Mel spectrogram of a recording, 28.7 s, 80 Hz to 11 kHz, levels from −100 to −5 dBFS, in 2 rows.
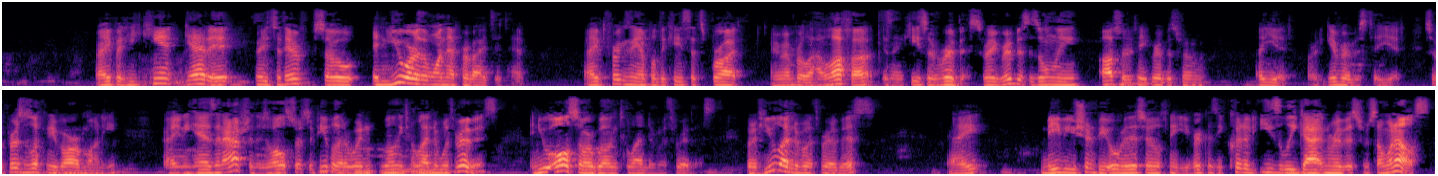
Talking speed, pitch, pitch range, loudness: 250 wpm, 135 Hz, 125-145 Hz, -32 LUFS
